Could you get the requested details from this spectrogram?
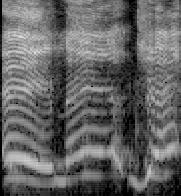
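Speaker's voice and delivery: put-on regular tone, barely shifted toward an old man voice.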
